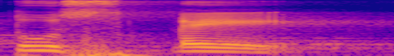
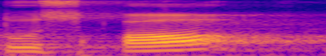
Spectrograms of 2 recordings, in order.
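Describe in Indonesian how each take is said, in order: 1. Vokal akhirnya condong kuat ke e. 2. Vokal akhirnya adalah a yang jelas dan terbuka. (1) "Al-Kisai dengan imalah al-kubra" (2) "qiraah jumhur"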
